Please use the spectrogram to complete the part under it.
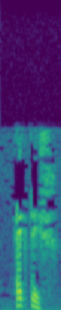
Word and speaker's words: hectisch: How do you say hectic in Dutch? – Hectisch. But hectic will also do.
